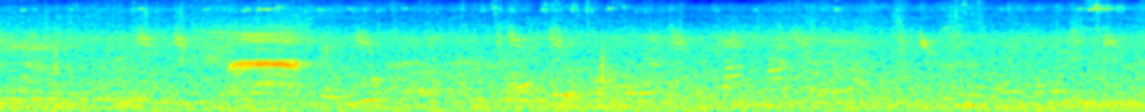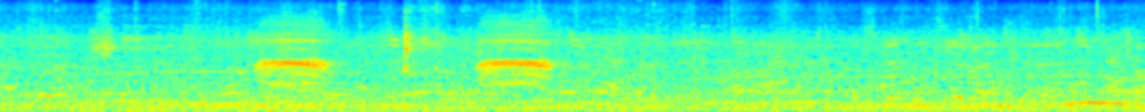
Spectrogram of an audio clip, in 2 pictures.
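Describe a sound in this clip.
A crowd murmurs at a distance outdoors.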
